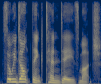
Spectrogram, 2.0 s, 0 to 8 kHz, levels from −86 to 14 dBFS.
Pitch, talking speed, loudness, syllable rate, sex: 190 Hz, 205 wpm, -20 LUFS, 3.6 syllables/s, female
